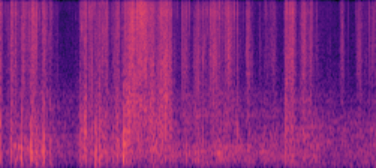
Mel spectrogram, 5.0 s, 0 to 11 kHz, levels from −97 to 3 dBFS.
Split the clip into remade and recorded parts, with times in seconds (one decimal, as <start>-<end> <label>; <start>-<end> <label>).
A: 0.0-1.8 remade; 1.8-2.9 recorded; 2.9-5.0 remade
